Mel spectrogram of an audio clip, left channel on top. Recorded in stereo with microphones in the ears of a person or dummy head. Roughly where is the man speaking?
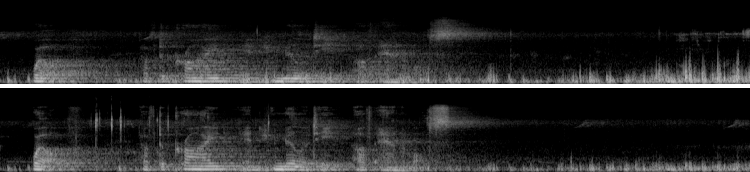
Right.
